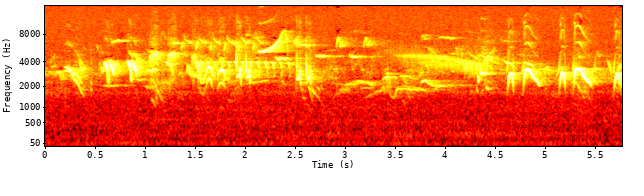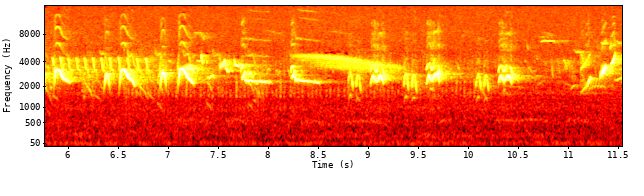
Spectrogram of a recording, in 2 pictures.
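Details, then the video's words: A song thrush sings at Pulborough Brooks in June 2017, a steady stream of bright, high whistled and chattering phrases, busy and varied, with other birdsong possibly mixed in. "Song thrush Birdsong"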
